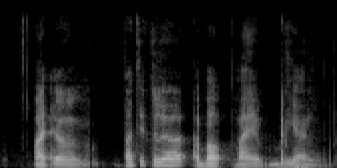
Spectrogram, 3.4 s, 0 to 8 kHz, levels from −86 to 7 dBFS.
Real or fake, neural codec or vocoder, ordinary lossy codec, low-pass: fake; codec, 44.1 kHz, 2.6 kbps, DAC; none; 7.2 kHz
